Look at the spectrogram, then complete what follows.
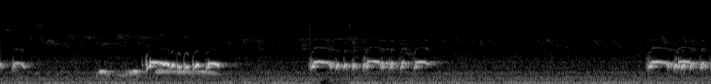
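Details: Zebra dove calling as a lure for other zebra doves: a few low notes, then staccato trilled phrases of clipped coos repeated at intervals of one to three seconds.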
